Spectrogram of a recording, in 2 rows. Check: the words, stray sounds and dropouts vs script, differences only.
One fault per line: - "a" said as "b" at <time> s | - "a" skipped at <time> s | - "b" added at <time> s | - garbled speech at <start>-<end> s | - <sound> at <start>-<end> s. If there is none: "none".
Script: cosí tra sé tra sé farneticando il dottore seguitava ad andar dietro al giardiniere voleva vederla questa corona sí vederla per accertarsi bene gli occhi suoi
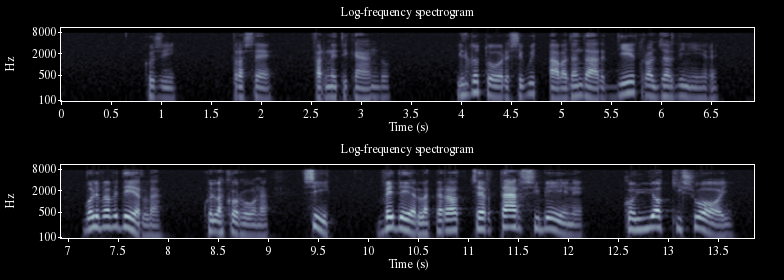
- "tra sé" skipped at 2.1 s
- dropout at 4.8-4.9 s
- "questa" said as "quella" at 8.3 s
- "con" added at 12.5 s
